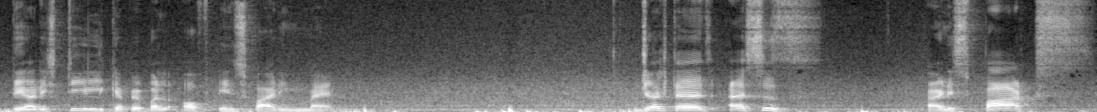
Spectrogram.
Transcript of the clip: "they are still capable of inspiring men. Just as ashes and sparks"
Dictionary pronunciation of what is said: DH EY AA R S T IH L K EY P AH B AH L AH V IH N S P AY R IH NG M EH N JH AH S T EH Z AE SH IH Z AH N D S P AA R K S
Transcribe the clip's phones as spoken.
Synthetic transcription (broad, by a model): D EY AA R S T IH L K EY P AH B AH L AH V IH N S P AY R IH NG M EH N JH AH S T EH Z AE S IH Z AH N D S P AA R K S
